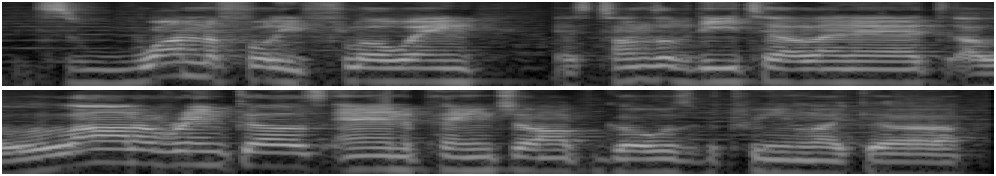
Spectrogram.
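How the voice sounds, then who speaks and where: Male collectibles reviewer, mid-range voice, off-the-cuff and conversational, picks at small details, music underneath. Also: medium pitch. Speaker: toy figure reviewer. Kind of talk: casual unscripted product review. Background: background music.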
